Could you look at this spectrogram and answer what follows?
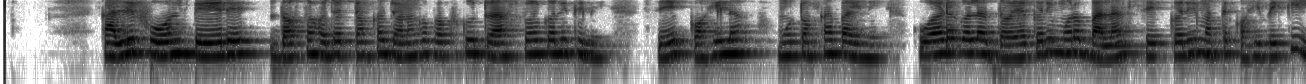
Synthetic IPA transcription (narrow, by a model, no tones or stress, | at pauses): kalipʰonpeɾed̪ɔsɔɦɔd͡ʒaɾʈɔŋkad͡ʒɔɽ̃ɔŋkɔpɔkʰːɔ̥kuʈɾanspʰɔɾkɔɾit̪ʰili | sekɔɦilamũʈɔŋkapajni | kuaɽɔɡɔlad̪ɔjakɔɾimoɾɔbalanst͡ʃekkːɔɾimɔt̪ekɔɦibeki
